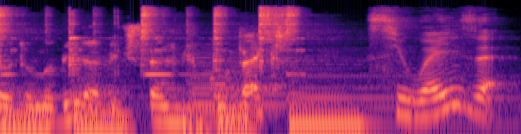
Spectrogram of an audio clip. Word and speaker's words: C-Ways: Seaways, ça s'écrit C-W-A-Y-S.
